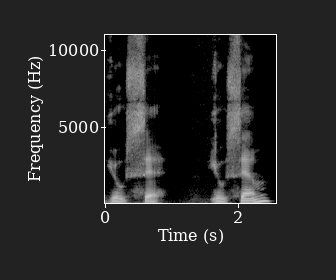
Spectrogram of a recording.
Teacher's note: using the S sound plus the short E, like egg.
